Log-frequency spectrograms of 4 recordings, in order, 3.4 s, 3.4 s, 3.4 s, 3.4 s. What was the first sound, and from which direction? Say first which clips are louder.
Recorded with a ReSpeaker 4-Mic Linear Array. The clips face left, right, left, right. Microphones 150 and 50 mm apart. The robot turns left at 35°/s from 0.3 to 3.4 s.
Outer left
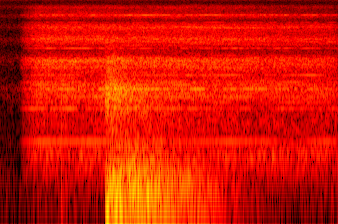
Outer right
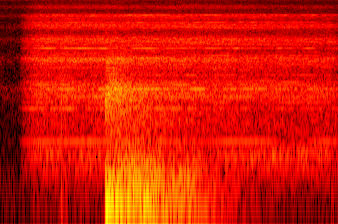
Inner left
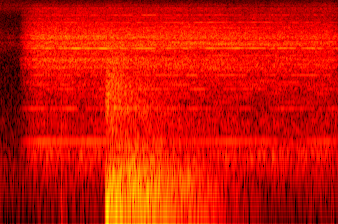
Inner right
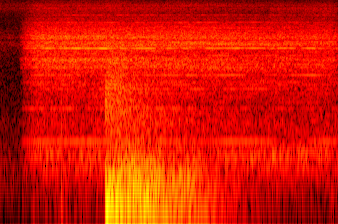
An explosion: outer right 1 dB, inner right 3 dB; 30° right (ahead or behind).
